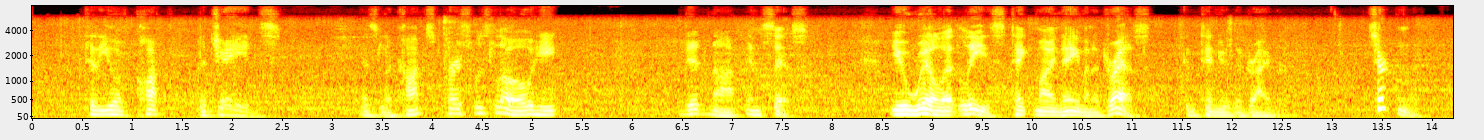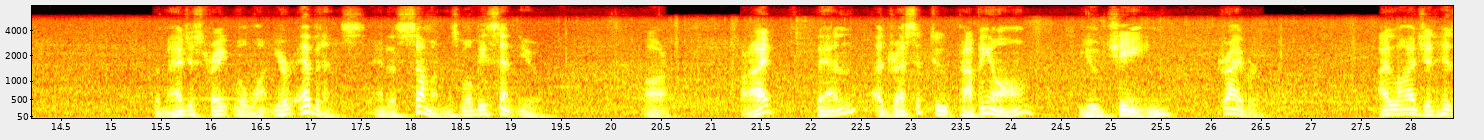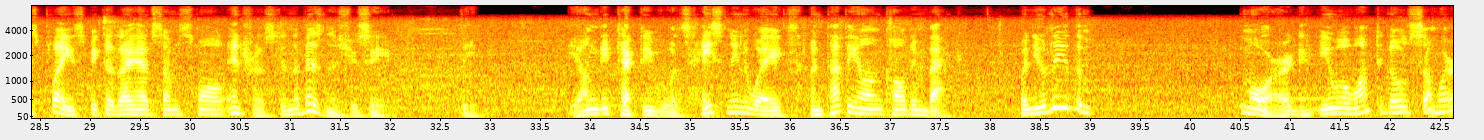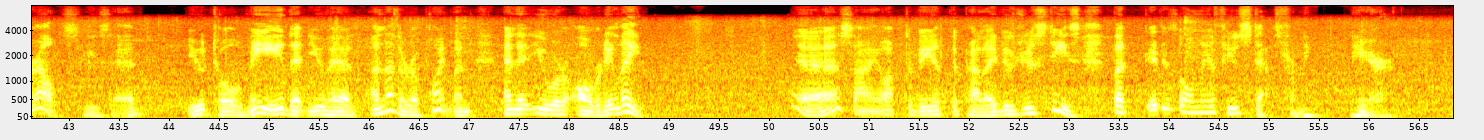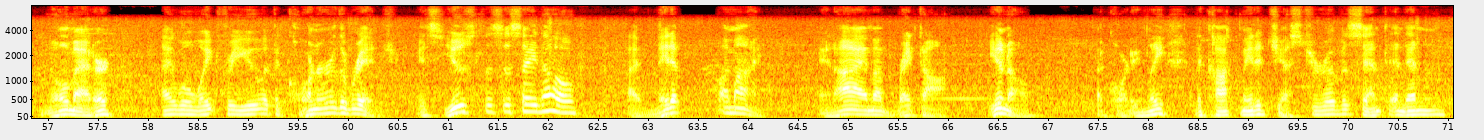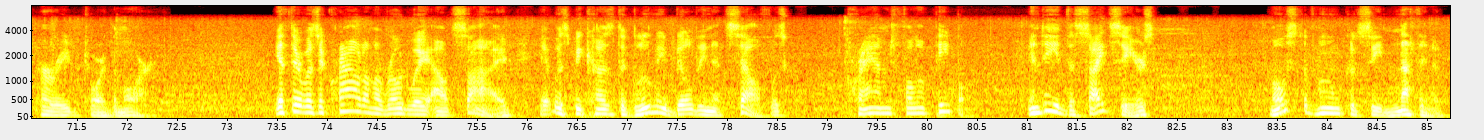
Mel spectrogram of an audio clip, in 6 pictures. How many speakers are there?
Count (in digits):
1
